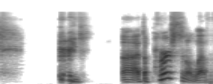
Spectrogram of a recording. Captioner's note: interpreter clears throat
